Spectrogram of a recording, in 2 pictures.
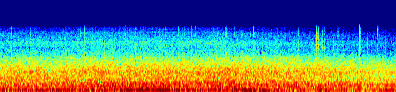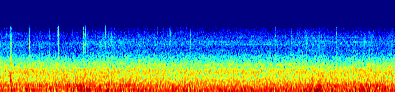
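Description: A car engine hums steadily from inside the cabin, rising and falling in pitch as it speeds up and slows.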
